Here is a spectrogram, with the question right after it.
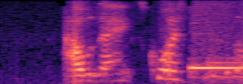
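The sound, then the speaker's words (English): A computer notification chime sounds as one steady, mid-pitched electronic tone that holds to the end, right after a short burst of someone talking. “I'm sorry about all that noise, y'all, but I can't help it. Those are notifications.”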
